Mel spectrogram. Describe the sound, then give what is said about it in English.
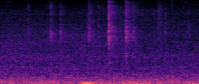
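A few quick keystrokes on a computer keyboard, faint light clicks over a low background hum. “Could you type Mushu?”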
